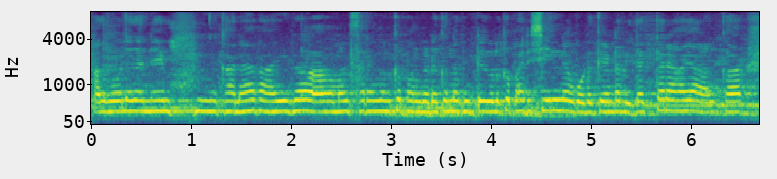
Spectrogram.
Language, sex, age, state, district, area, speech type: Malayalam, female, 45-60, Kerala, Kollam, rural, spontaneous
